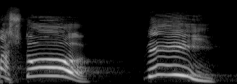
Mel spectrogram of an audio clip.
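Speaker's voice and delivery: very high, swooping, loud shout with "vem" drawn out. A pastor retells a man calling to him from a brothel, imitating Marcão shouting. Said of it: "ele começa a gritar".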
